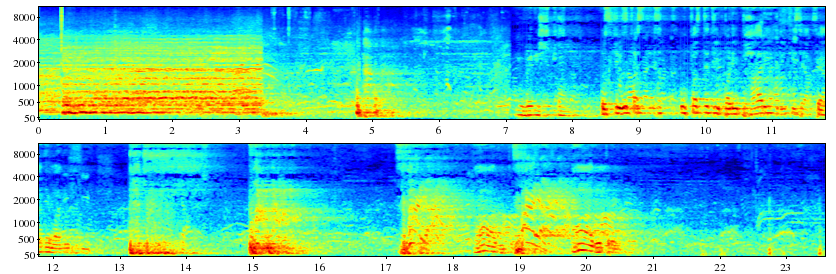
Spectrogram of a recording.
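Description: A man speaks loudly and passionately into a microphone over loudspeakers.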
